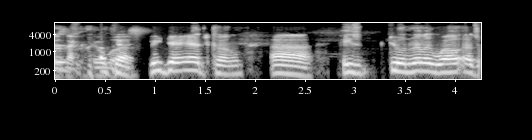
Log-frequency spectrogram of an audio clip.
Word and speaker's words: Edgecombe: VJ Edgecombe. Edgecombe. Oh, that's what I was going to pronounce it.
